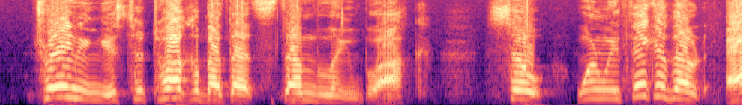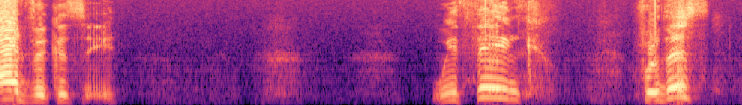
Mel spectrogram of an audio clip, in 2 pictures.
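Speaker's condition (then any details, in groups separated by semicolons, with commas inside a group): Cerebral palsy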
